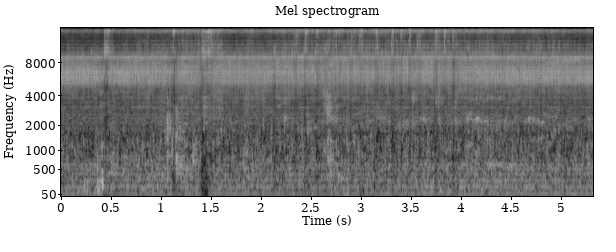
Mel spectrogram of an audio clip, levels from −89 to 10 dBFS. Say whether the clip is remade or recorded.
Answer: remade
